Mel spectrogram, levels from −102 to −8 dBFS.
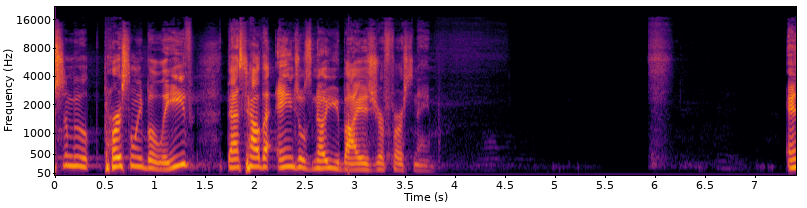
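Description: Periodic USB or driver dropouts begin at 2.93 s, just after "the angels know you", and recur every 2.0 s until 6.93 s, about three events in all. Each time, something briefly stalls the USB path or audio driver, and a few milliseconds of speech never reach the recording; the gap is filled with silence. The result is a small, evenly spaced tick or pop cutting into the voice at each interval.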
